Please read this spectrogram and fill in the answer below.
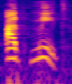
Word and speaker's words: admit: Admit tiene la sílaba tónica, la sílaba acentuada en la I. Admit. Yo no digo admit. Se dice admit. La I es la que sube.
